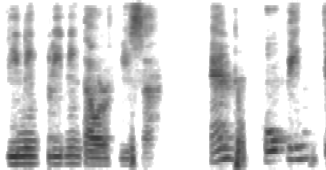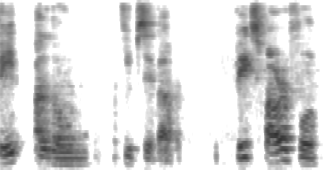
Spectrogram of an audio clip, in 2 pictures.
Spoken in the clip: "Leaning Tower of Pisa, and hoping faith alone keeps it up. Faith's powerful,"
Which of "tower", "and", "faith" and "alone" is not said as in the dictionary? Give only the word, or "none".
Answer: faith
